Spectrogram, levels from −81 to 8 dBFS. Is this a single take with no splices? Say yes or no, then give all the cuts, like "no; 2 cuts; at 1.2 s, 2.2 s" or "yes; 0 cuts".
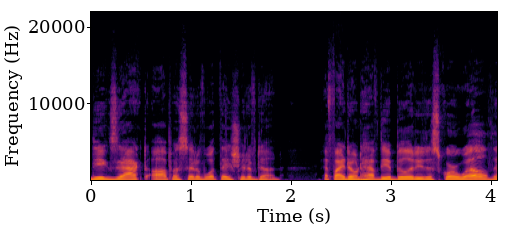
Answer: yes; 0 cuts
